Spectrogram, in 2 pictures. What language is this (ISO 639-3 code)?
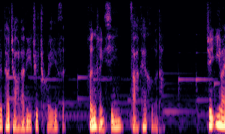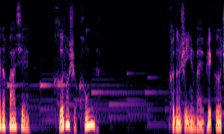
zho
